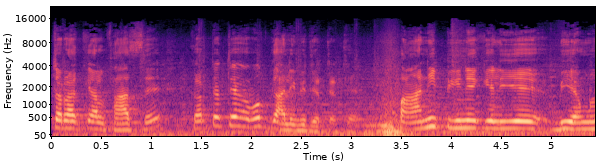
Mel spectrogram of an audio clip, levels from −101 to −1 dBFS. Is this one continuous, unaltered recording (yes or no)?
no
